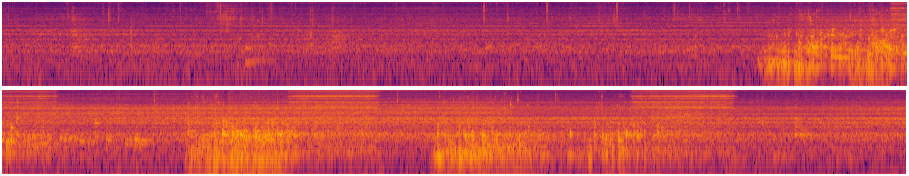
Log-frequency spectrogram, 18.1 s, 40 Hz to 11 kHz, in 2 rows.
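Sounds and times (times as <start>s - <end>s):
exhaled bubbles rushing: 7.6s - 12.3s, 13.4s - 15.9s
regulator inhalation hiss: 8.7s - 10.9s, 11.6s - 16.6s.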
